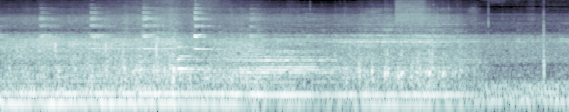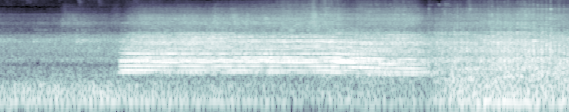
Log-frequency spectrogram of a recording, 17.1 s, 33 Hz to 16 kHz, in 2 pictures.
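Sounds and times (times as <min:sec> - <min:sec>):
diesel locomotive rumbling: 0:00.0 - 0:17.0
train air horn chord: 0:03.8 - 0:05.1, 0:10.3 - 0:15.0.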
